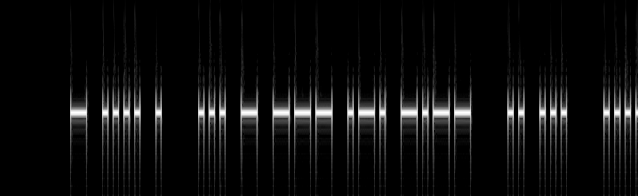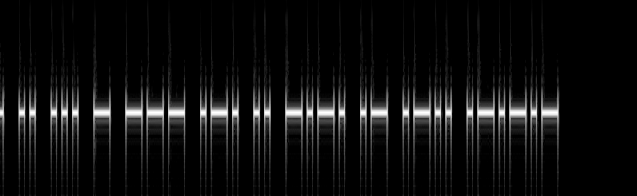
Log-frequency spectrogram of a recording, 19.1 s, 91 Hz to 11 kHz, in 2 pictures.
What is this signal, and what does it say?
Morse code, heard as a keyed tone, about 15 wpm, 700 Hz. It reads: THE STORY IS HISTORICAL.
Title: Sentences from Top 1000 Words - Review Part 4 - 15wpm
